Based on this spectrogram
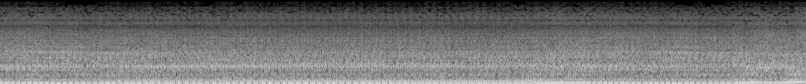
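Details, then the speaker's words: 1966 Porsche 912 cold start at about 60°F, idling high and burning oil, throttle blipped: lumpy, uneven loping idle that stumbles and hunts; two cylinders aren't firing; dirty carbs suspected. "I pulled the uh each one just to see the RPM drop and one and two equal drop three and four no drop at all um because three and four weren't firing"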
